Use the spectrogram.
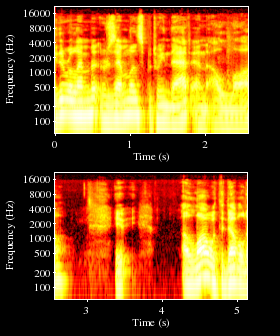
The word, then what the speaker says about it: Allah: say the word is actually pronounced allah with a doubled l allah and emphasis on the second syllable right but i want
